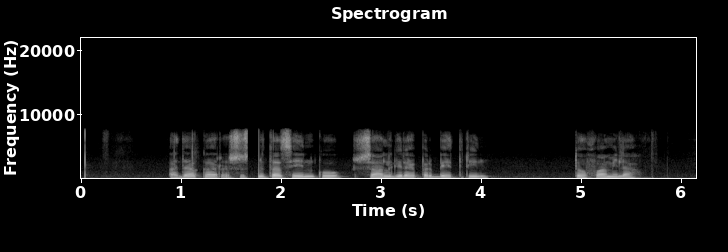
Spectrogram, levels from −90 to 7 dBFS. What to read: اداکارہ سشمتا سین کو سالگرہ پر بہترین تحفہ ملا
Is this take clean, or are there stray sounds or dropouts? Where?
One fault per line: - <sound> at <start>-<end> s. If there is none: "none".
- dropout at 1.7-1.8 s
